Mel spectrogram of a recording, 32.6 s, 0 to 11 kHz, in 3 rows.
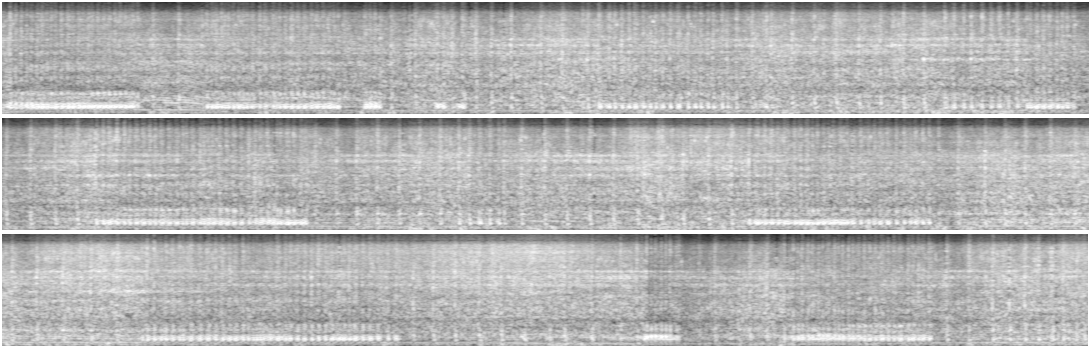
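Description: A 2017 Husqvarna TE 250 two-stroke dirt bike engine being ridden, swelling in repeated bursts of throttle and dropping back between them at irregular intervals of a few seconds.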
